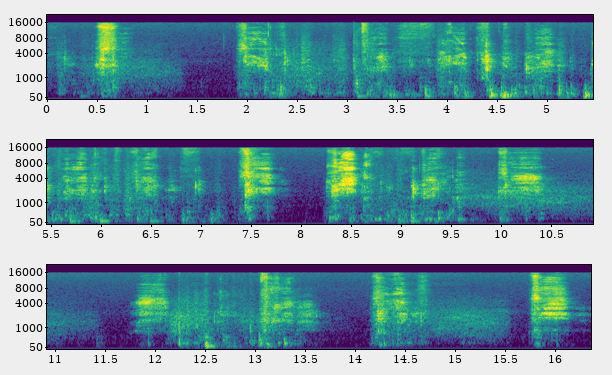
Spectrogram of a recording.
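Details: Indoor pug scared of a pillow, producing bursts of harsh snuffling and panting huffs, each run lasting a few seconds, broken by short quiet gaps, with sharper snorts late on.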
